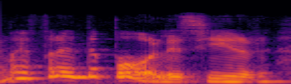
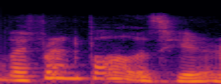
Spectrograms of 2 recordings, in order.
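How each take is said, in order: First: It is said in a Mario impression. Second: It is said in his normal voice.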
